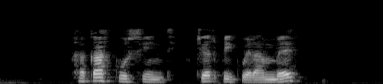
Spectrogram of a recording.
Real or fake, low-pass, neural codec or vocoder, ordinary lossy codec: real; 5.4 kHz; none; MP3, 24 kbps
